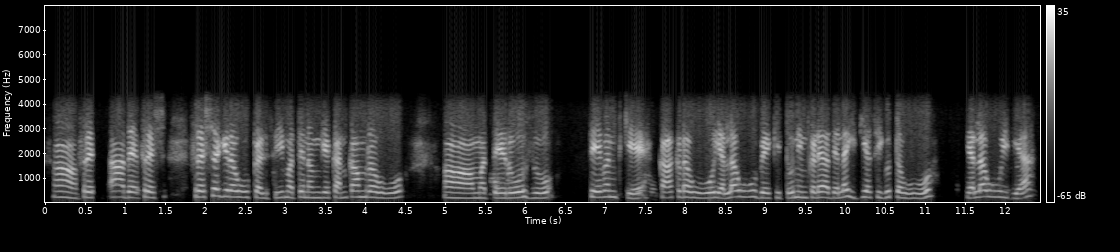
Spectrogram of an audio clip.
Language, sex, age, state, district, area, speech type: Kannada, female, 30-45, Karnataka, Mandya, urban, conversation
